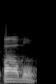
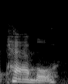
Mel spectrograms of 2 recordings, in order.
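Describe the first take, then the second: First: The name is said with plain Spanish vowels. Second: The name is said with Swedish vowel sounds. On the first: "vamos a decirle pavo para hacerlo más fácil" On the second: "en el sueco de su país de nacimiento, su nombre es Svante Pääbo"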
